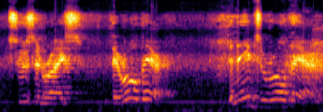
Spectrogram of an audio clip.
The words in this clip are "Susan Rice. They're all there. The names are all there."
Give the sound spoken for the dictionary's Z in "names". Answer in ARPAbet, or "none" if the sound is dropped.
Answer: Z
